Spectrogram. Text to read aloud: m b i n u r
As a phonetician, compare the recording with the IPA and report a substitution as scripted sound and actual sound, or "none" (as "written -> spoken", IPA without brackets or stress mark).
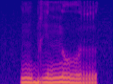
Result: none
